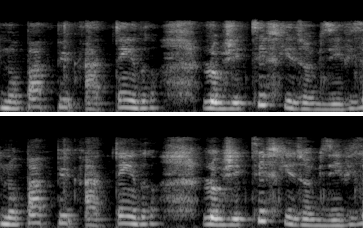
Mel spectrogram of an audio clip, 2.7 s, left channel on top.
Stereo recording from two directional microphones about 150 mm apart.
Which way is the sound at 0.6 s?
25° right (ahead or behind).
